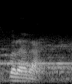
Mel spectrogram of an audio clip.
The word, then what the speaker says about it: Brera: We were wondering how to pronounce it, so it's Brera.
